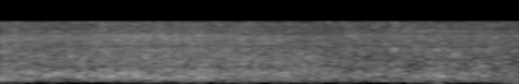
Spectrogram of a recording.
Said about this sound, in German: Langsam schwappt die Lagune immer voller, weil wir haben einsetzende Flut.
